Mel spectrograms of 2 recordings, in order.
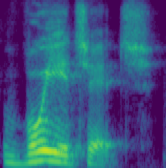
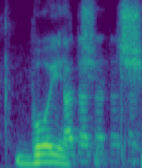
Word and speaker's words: Vujicic: how are you sir I'm good uh the pronunciation is voyich voyich everybody say with me now voy chit if you're in your car right now you're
